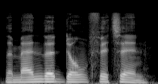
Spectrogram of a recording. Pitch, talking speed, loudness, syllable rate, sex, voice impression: 110 Hz, 230 wpm, -18 LUFS, 4.3 syllables/s, male, masculine, middle-aged, slightly powerful, raspy, mature, friendly, wild, lively, slightly intense, slightly light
